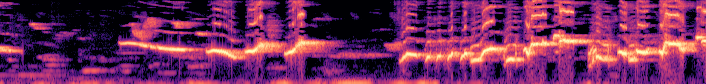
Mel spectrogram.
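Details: White-rumped shama singing at full emotion to lure other shamas into replying: a long gliding whistle, a few slurred notes, then a brisk series of quick, rising warbled whistles.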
